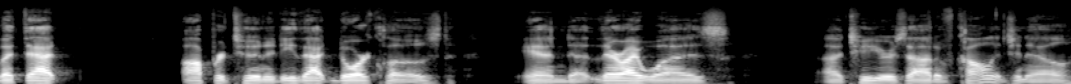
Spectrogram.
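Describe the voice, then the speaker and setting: Very deep and low in pitch, a man talks at a fairly slow pace with fairly even intonation on a very clean recording with a silent background. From US West Coast (Fresno, California). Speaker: real estate company founder. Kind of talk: interview. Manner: halting.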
